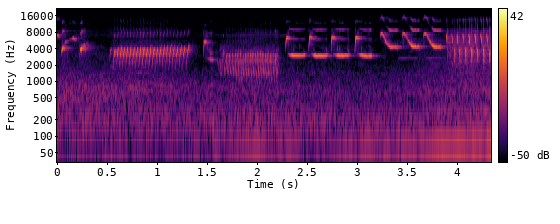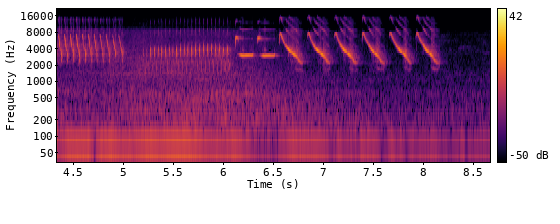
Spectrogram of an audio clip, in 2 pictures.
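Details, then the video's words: Canary training song: buzzy trills, short clipped high notes in sets, then a series of steep downward sweeps, with a steady low hum behind. "Make Your Canary Singing Again !! Listening"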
